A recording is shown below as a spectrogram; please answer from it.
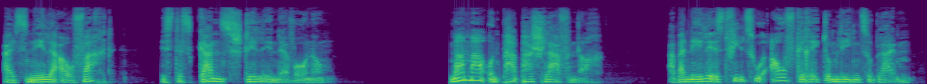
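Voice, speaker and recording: A man reading a children's story aloud in a lively, expressive way. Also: on the low side, moderate pace, creaky, husky, dry recording, clean studio sound. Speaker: narrator.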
